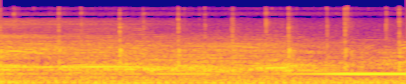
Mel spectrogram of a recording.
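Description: Crowd noise from a street demonstration, with one steady held tone running through it that grows louder near the end.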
